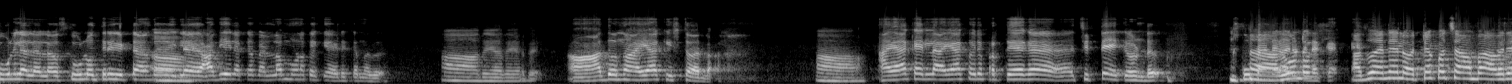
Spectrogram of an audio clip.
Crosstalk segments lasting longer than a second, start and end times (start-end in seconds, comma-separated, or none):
none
